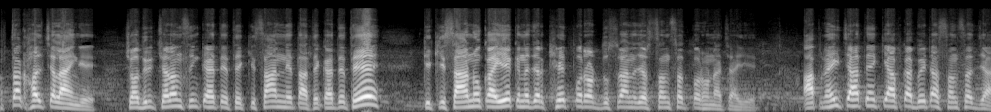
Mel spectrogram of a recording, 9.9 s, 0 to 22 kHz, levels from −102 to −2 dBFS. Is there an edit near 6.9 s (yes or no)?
no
